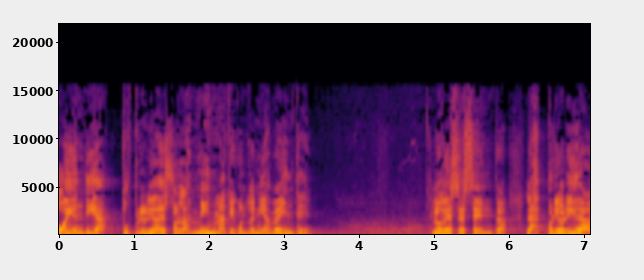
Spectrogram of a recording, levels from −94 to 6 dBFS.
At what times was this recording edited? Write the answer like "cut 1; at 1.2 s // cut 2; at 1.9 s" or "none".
none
